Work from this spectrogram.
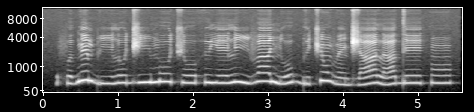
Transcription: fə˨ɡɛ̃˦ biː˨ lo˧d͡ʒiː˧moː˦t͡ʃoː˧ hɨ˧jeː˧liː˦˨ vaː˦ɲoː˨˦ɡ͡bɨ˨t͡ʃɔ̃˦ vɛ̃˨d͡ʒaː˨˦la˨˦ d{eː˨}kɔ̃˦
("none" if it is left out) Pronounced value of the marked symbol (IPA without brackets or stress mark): eː˦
